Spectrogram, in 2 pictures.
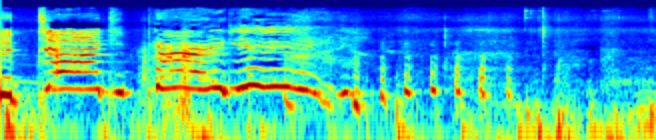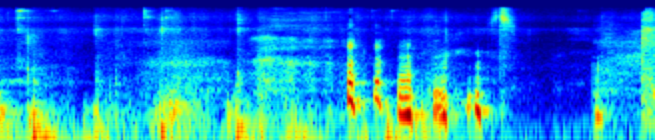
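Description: A young child's high-pitched, wavering squeals and giggles in the first two seconds, followed by scattered light knocks and shuffling, with a few short vocal bits near the end.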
